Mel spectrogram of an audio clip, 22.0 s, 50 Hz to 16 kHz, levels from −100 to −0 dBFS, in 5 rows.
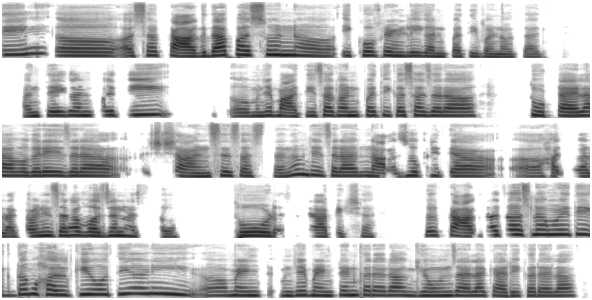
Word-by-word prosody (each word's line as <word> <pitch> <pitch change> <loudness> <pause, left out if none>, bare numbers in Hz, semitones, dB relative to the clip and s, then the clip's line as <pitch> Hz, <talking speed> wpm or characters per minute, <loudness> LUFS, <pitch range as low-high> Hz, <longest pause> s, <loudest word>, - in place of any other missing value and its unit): ते 290 +1 +1 0.3
अ, - - -6 0.5
असं 255 +3 -3
कागदापासून 270 +7 +5
अ, 225 -4 -2
इको 235 +2 -1
फ्रेंडली 225 -3 +1
गणपती 185 -1 -4
बनवतात 165 -1 -5 0.5
आणि 215 +1 0
ते 245 0 +2
गणपती 265 +4 +1 0.5
अ, 215 0 -6
म्हणजे 220 +3 0
मातीचा 230 +3 0
गणपती 245 +1 0
कसा 250 0 0
जरा 235 -1 +1 0.5
तुटायला 240 -1 +2
वगैरे 235 0 +1
जरा 230 0 0 0.6
चान्सेस 220 +2 -1
असतं 210 -1 -5
ना, - - -1
म्हणजे 290 -4 +2
जरा 230 -1 +1
नाजूकरित्या 215 +1 -2 0.3
अ, 195 - -9
हाताला 195 -1 -5 0.2
आणि 235 +3 +4
जरा 245 +1 +3
वजन 230 +1 +3
असतं, 180 -2 -9 0.5
थोडंसं 230 -3 +3 0.2
त्यापेक्षा. 190 -1 -7 0.4
तर 255 - -1
कागदाचं 265 +8 +1
असल्यामुळे 305 +1 +4
ती 320 - 0
एकदम 310 +4 0
हलकी 285 0 +2
होती 315 +2 +1
आणि 355 -4 +2
अ, 245 -1 -6
मेंट 250 -1 +1
म्हणजे 240 +3 -1
मेंटेन 255 +2 +1
करायला, 260 -1 -2
घेऊन 235 0 +1
जायला, 245 -1 -1
कॅरी 230 -1 -3
करायला 230 0 -3
240 Hz, 140 wpm, -23 LUFS, 220-260 Hz, 0.6 s, कागदापासून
